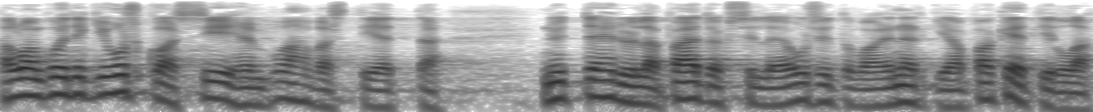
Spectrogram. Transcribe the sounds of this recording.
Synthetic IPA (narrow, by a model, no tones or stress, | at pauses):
hɑluɑŋkuit̪ekiuskoɑssiːheʋʋɑhʋɑst̪iet̪ːæ | nyt̪t̪ehdylːæpæːt̪øksilːejɑusit̪oʋɑenerkiɑpɑket̪ilːɑ̰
